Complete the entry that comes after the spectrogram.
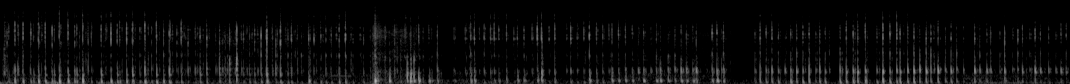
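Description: Fingertips and nails tap fast on the sides of a small, square, hollow cardboard gift box covered in purple textured paper. The result is a dense run of quick, dry taps with a hollow low thump under a crisp, bright click, each dying away almost at once. The tapping pauses briefly a few times before carrying on.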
